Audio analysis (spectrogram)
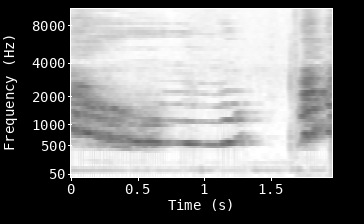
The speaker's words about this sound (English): This dog makes noises that I don't think any other creature on earth makes. And he is probably 20 feet from my microphone with the door half shut. That's how loud this is.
